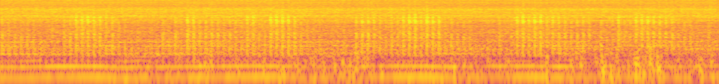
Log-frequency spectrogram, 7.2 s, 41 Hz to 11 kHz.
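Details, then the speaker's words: 2015 Kia Sorento 2.4 with about 110,000–113,000 miles, misfiring, check engine light on, P1326 knock sensor code, won't exceed 20 mph; heavy rapid lower-end rod knock on light revs that doesn't change with temperature; rod bearing failure, engine replacement recommended. "hey guys video service information here looking at 2015 kia soreno 2.4 got that good lower end rod knock"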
